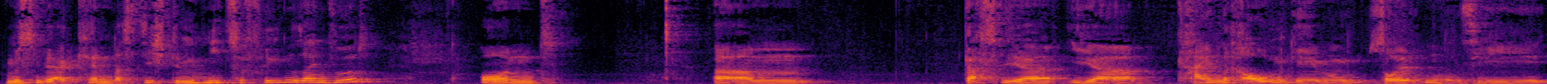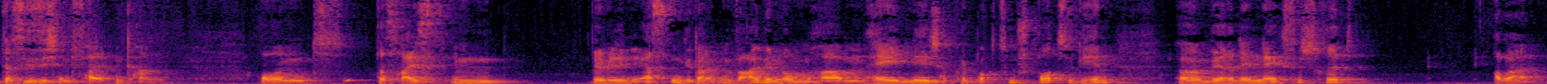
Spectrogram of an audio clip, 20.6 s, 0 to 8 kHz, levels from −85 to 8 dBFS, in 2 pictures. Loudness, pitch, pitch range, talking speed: -22 LUFS, 140 Hz, 130-155 Hz, 150 wpm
